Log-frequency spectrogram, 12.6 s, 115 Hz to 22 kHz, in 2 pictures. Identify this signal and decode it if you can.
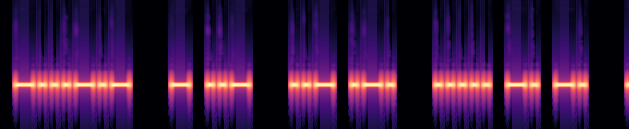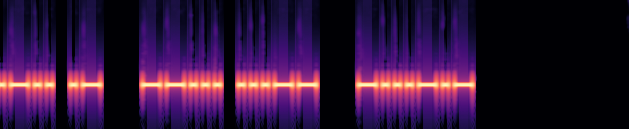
Morse code, heard as a keyed tone, about 21 wpm, 700 Hz. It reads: <BK> TU UR 5NN LA 73 <BK>
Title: Speed-Racing Common QSO Phrases - 20wpm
